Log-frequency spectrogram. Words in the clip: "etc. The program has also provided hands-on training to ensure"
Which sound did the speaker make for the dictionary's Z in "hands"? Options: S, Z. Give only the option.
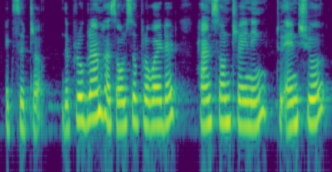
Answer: S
